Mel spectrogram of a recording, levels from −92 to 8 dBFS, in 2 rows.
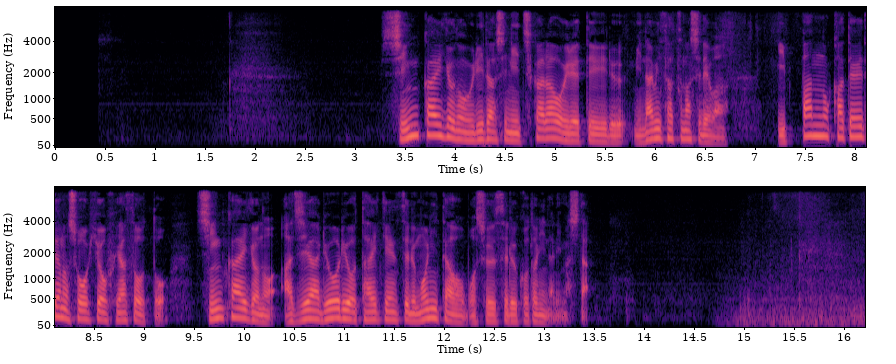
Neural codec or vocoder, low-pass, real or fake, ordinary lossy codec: none; 7.2 kHz; real; none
